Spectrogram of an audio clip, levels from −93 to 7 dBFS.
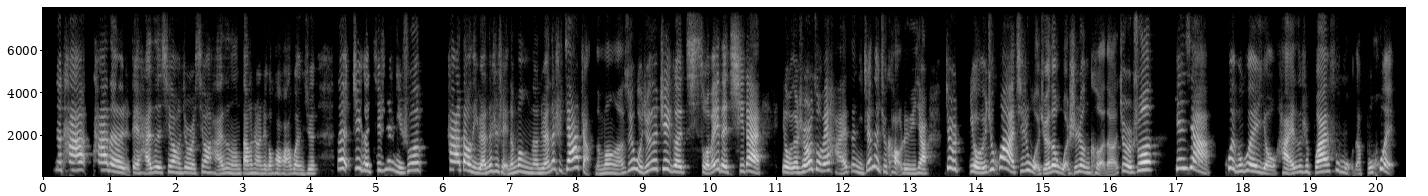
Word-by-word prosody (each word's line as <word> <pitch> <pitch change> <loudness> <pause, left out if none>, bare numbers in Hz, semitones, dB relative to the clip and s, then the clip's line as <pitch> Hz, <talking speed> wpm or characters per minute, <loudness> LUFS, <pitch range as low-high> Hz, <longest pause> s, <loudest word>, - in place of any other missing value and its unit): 那 365 -1 -7
她 360 -1 +3
她 355 -2 +1
的 265 -8 +1
给 210 - -2
孩 205 0 -1
子 250 - -3
的 240 - +2
期 255 +4 -8
望 245 -3 0
就 235 -2 -3
是 210 - -3
希 240 - -14
望 240 -2 -2
孩 185 -1 -5
子 220 - -7
能 195 -1 -6
当 200 +1 0
上 195 -1 -5
这 195 - -7
个 190 - -4
花 195 -1 -2
滑 185 -1 -2
冠 190 -2 -4
军。 195 +1 -6 0.3
那 425 +1 +3
这 445 -1 -5
个 310 -3 +3
其 345 +5 -9
实 - - -11
你 240 -4 -3
说 340 +6 -2 0.4
她 370 -2 +3
到 360 -3 +4
底 255 - -3
圆 205 -2 +2
的 290 - -1
是 295 -1 -6
谁 280 +2 -4
的 210 - -3
梦 255 -2 -3
呢？ 210 -1 -4
圆 220 +2 -1
的 - - -1
是 345 - -12
家 400 +5 +4 0.2
长 - - -5
的 185 - -13
梦 210 +1 -1
啊。 195 +2 -6
所 350 - -10
以 - - 0
我 405 - 0
觉 285 +5 -4
得 410 +2 -2
这 405 -4 -1
个 270 -3 +4
期 250 0 -14
所 - - +2
谓 - - +2
的 275 -3 +5
期 255 +4 -9
待， 315 - +6 0.3
有 250 -4 +2
的 235 - +1
时 275 - -1
候 300 - +7
儿 385 - +2
作 375 -3 -2
为 325 +1 +3
孩 240 - -5
子， 305 - -11
你 245 -6 -8
真 425 - -2
的 440 - -3
去 275 -5 -8
考 245 -2 -1
虑 205 -1 -5
一 195 - -9
下 - - +3
儿 195 - -13 0.2
就 455 -1 0
是 405 0 -4
有 255 -5 +3
一 240 - -3
句 - - -4
话， 440 -2 +5
其 300 +5 -11
实 350 - -4
我 335 - -1
觉 210 +2 -1
得 290 0 +6
我 - - -3
是 250 - -7
认 270 -5 -1
可 - - -5
的， - - -5
就 305 -3 -2
是 245 - +2
说： 360 +5 +8 0.3
“天 440 +1 0
下 470 - +2 0.2
会 450 -1 0
不 295 +1 -3
会 300 -5 +3
有 185 -5 -1
孩 - - +1
子 270 +2 -6
是 275 - -6
不 255 -2 -4
爱 280 +3 +8
父 345 +3 -11
母 225 -5 -10
的？ 180 - -10
不 225 +7 -7
会。” 310 -8 -1
270 Hz, 340 characters per minute, -20 LUFS, 220-350 Hz, 0.4 s, 说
